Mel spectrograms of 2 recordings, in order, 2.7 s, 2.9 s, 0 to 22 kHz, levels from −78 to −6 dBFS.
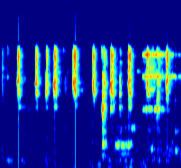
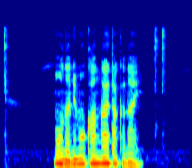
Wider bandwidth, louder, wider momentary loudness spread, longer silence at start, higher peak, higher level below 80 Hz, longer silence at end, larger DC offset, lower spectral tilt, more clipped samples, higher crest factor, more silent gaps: first, 14 kHz vs 11.5 kHz; first, -18 LUFS vs -23 LUFS; second, 6 LU vs 22 LU; first, 0.25 s vs 0.05 s; first, 0 dBFS vs -8 dBFS; second, -76 dBFS vs -44 dBFS; second, 0.1 s vs 0.4 s; neither; second, 6.5 dB/octave vs -6.5 dB/octave; neither; about the same, 20 dB vs 16 dB; neither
